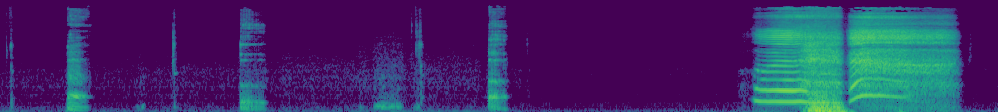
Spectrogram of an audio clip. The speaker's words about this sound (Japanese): ゲップ止まんない。また出る。いやー、三連発とかさすがに恥ずかしいよ。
